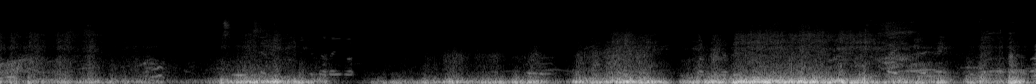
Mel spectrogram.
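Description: Strong wind gusts buffet the microphone at a volcano crater rim, a heavy low rumbling roar that swells and dips throughout while people talk.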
